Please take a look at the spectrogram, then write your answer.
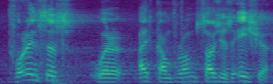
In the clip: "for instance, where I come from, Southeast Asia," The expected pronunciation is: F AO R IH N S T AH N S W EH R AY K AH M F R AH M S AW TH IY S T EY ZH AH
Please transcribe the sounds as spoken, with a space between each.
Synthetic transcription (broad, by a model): F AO R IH N S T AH S W EH R AY K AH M F R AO M S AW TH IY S EY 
